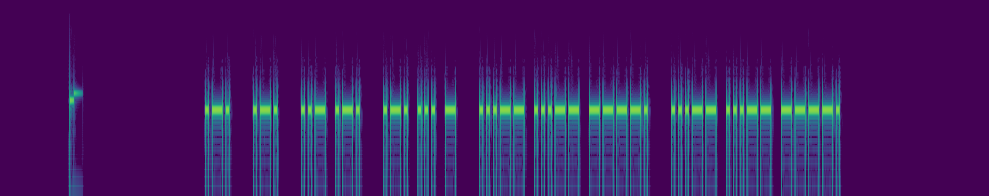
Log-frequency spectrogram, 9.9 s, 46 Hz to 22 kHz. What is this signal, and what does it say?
Morse code, heard as a keyed tone, about 34 wpm, 700 Hz. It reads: R R UR RST 339 339
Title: Common QSO Phrases Encore 35wpm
